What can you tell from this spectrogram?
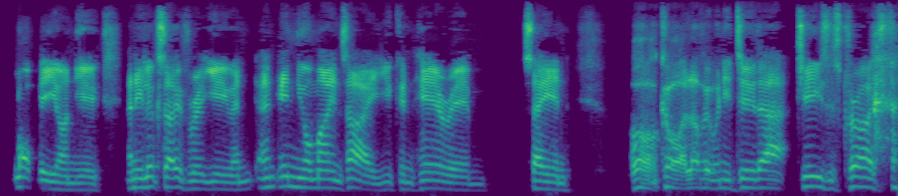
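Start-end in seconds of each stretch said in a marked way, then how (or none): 6.3-8.9 put-on voice of a wild dog. Voicing a wild dog enjoying a tickle: dog voice. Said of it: "The dog voice".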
